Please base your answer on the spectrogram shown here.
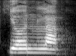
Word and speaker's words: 연락: Nah, yang terakhir huruf nian dia akan dibaca L jika huruf nian ini bertemu dengan huruf L. Contohnya 연락. jadinya 연락.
